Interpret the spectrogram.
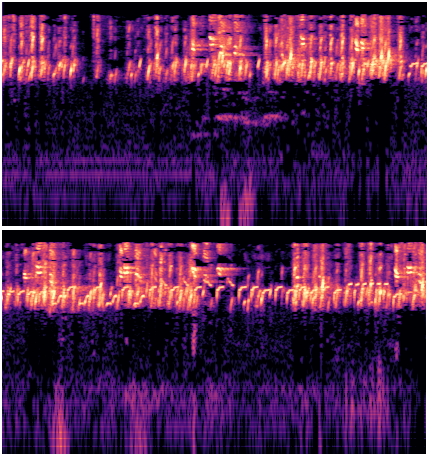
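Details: European goldfinch song used to tutor captive goldfinches, played to them during moult: dense, rapid tinkling twitter of high liquid notes and buzzy trills, almost continuous with brief pauses near one and four seconds.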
